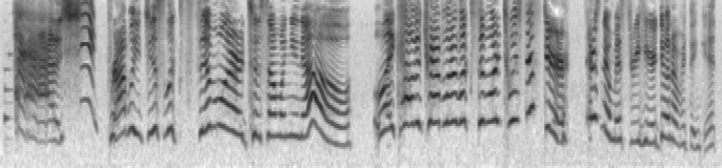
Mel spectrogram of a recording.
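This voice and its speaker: A woman voicing a tiny, excitable, bossy floating fairy girl in an anime video game, with a squeaky childlike voice. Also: normal speed, very noisy. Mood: perky. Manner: exclamatory, speaks of herself in third person. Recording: loud music behind.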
